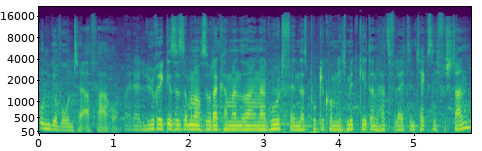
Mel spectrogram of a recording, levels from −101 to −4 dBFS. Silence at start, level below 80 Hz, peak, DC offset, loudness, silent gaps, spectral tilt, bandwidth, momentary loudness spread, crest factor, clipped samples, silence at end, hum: 0 s; -42 dBFS; 0 dBFS; under 0.1%; -18 LUFS; none; -6 dB/octave; 18 kHz; 9 LU; 16 dB; under 0.1%; 0 s; none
